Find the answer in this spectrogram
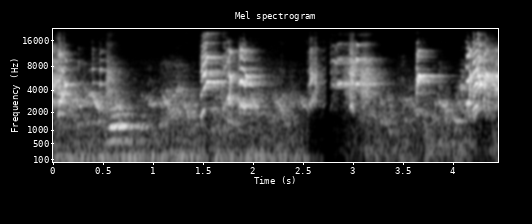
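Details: Colony of breeding lovebirds, including peach-faced and various mutation birds with young; scattered shrill chirps and short squeaky bursts from several birds, separated by brief quieter gaps.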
